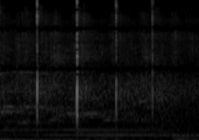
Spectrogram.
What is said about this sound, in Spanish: Un aplauso a Yahweh. Aleluya.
